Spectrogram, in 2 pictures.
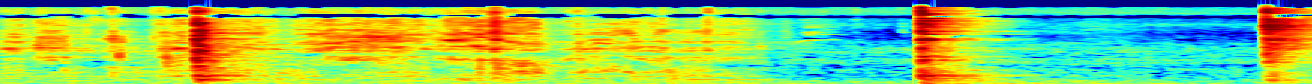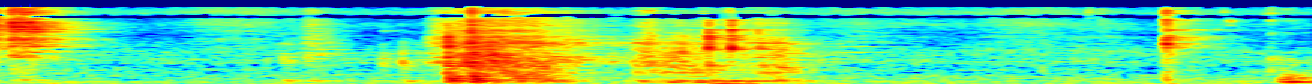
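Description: Fenugreek pulao mixture stirred in a pot with a metal spoon, giving several sharp scrapes and clinks against the pot in an irregular rhythm, close and fairly quiet, with no voices.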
